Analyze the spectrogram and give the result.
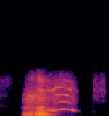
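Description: A dog lets out one drawn-out bark, followed a moment later by a much fainter, shorter yelp, with quiet in between and no talking; the dogs are barking at a squirrel in the tree outside a window.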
